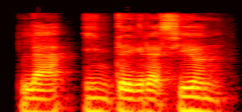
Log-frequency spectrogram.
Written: La integracion

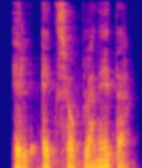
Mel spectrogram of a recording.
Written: El exoplaneta

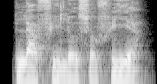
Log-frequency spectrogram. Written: La filosofia

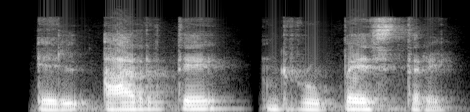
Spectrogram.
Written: El arte rupestre

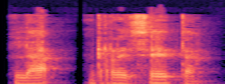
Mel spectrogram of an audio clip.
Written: La receta

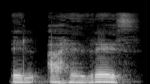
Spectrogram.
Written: El ajedrez

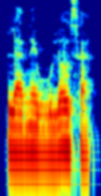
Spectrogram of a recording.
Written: La nebulosa

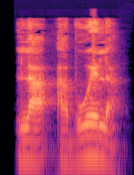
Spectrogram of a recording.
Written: La abuela

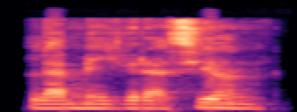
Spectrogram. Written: La migracion

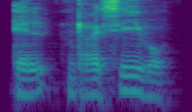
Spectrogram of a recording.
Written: El recibo

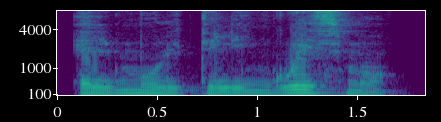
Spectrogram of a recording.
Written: El multilinguismo

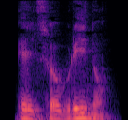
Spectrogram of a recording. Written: El sobrino

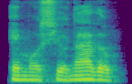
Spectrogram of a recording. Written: Emocionado

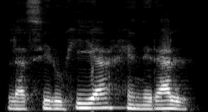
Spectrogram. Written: La cirugia general

